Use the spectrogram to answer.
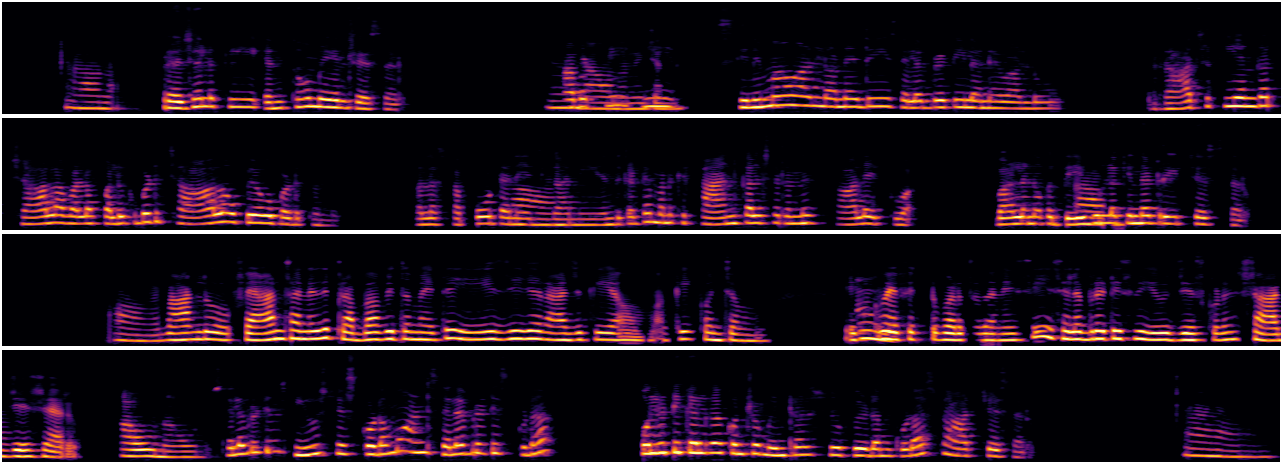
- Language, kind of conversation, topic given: Telugu, podcast, సెలబ్రిటీలు రాజకీయ విషయాలపై మాట్లాడితే ప్రజలపై ఎంత మేర ప్రభావం పడుతుందనుకుంటున్నారు?
- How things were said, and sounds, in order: tapping; in English: "సెలబ్రిటీలు"; in English: "సపోర్ట్"; in English: "ఫాన్ కల్చర్"; in English: "ట్రీట్"; in English: "ఫాన్స్"; in English: "ఈజీగా"; in English: "ఎఫెక్ట్"; in English: "సెలబ్రిటీస్‌ని యూజ్"; in English: "స్టార్ట్"; in English: "సెలబ్రిటీస్ యూజ్"; in English: "అండ్ సెలబ్రిటీస్"; in English: "పొలిటికల్‌గా"; in English: "ఇంట్రెస్ట్"; in English: "స్టార్ట్"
